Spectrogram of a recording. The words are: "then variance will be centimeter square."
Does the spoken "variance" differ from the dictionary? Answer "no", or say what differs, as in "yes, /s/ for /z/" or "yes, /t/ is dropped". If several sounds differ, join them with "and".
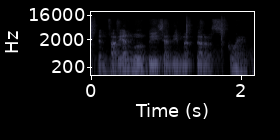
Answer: yes, /f/ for /v/ and /s/ is dropped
